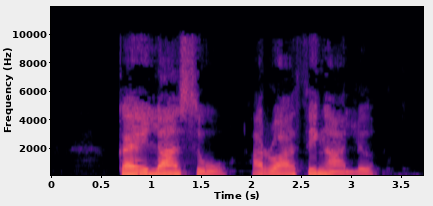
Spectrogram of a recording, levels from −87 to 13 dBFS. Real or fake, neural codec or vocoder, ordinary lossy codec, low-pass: fake; vocoder, 22.05 kHz, 80 mel bands, WaveNeXt; MP3, 48 kbps; 9.9 kHz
